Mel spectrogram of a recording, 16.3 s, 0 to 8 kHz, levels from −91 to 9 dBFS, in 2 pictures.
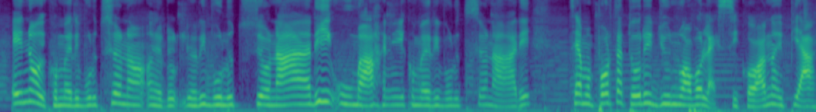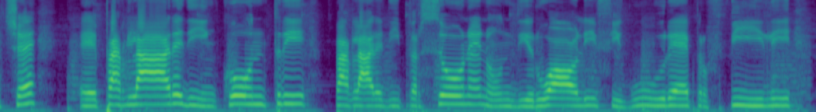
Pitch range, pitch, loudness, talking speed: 180-220 Hz, 195 Hz, -20 LUFS, 105 wpm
